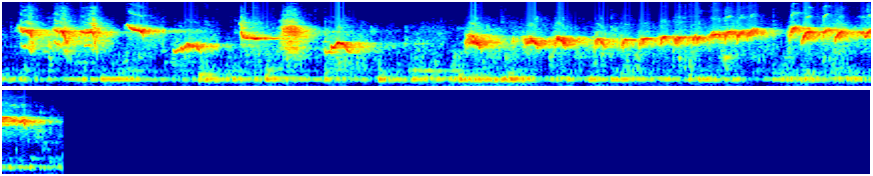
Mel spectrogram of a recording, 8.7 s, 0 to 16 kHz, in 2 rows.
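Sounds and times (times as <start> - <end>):
leafbird singing slurred whistles sharp chips and rising trill: 0.0 - 4.6.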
